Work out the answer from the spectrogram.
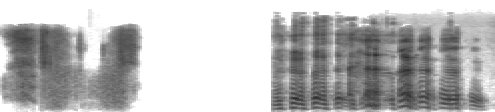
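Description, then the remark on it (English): A loud sneeze bursts out in two breathy parts, followed by a short pause, then a person starts talking. “Gesundheit.”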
